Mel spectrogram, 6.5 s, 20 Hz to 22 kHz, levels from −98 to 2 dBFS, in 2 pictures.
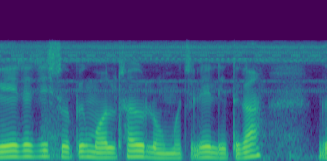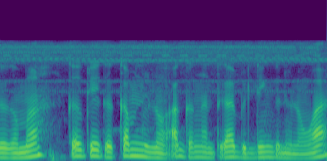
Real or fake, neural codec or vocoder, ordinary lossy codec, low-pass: real; none; none; none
